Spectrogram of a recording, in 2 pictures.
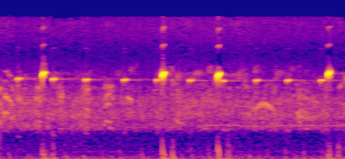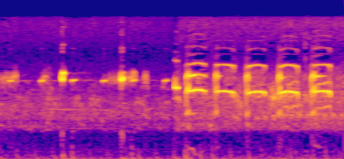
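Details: Little Grebe, a small diving bird of reed-bordered wetlands, giving scattered thin high pips that break into a fast run of ringing, harmonic notes at the end.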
